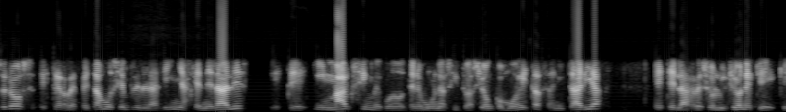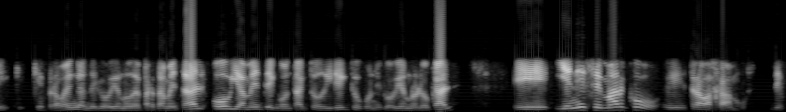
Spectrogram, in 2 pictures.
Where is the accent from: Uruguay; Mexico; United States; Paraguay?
Uruguay; San Carlos, Maldonado; born there; also born or lived in Garzón; yo, si bien soy nacido en San Carlos, viví mucho tiempo en Garzón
